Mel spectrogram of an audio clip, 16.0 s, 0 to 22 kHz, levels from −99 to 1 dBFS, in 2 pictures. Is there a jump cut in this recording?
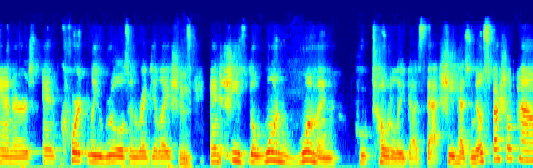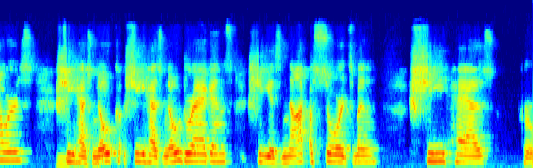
no; 0 cuts

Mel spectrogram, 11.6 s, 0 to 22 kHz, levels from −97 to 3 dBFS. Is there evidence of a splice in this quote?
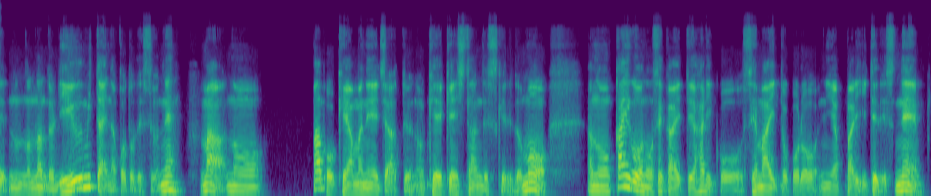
yes; 2 cuts; at 2.5 s, 4.0 s

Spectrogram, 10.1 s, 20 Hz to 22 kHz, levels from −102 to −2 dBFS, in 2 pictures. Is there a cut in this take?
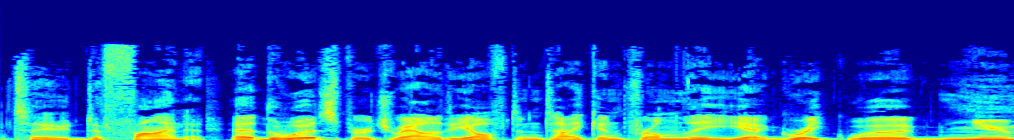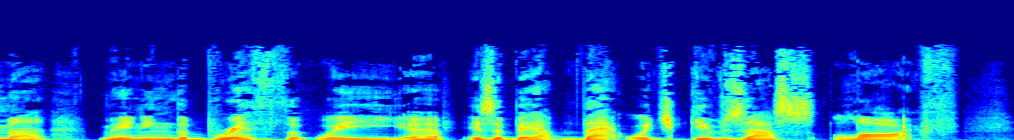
yes; 2 cuts; at 1.0 s, 7.3 s

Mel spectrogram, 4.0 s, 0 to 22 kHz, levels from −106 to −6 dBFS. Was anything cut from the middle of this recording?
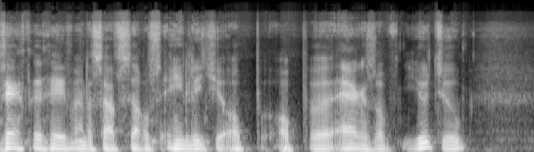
no; 0 cuts

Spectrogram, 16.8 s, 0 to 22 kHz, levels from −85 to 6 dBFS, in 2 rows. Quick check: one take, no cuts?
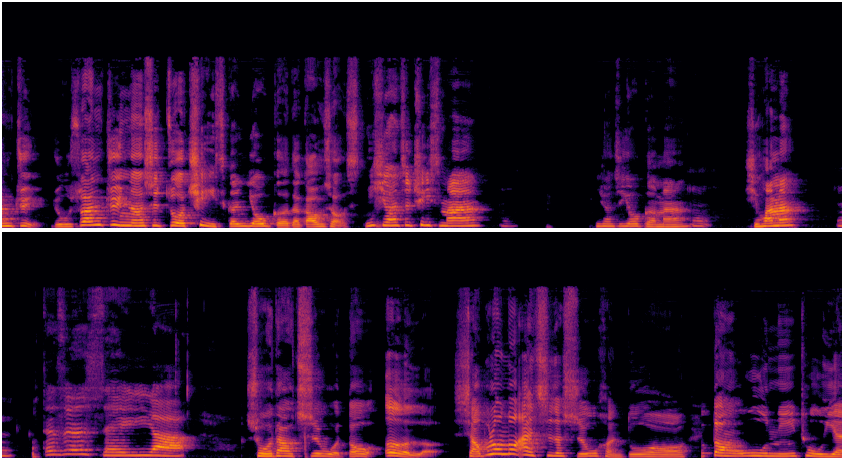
no; 2 cuts; at 10.8 s, 15.4 s

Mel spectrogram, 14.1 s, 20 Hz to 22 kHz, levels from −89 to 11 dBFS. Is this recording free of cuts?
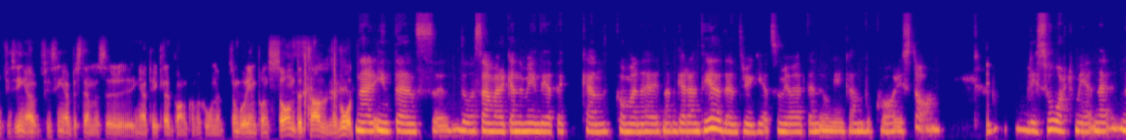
no; 2 cuts; at 4.4 s, 12.3 s

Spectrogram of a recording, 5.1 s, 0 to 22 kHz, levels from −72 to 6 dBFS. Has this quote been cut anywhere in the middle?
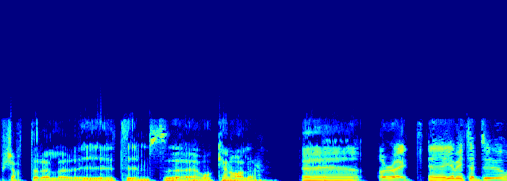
yes; 1 cut; at 2.9 s

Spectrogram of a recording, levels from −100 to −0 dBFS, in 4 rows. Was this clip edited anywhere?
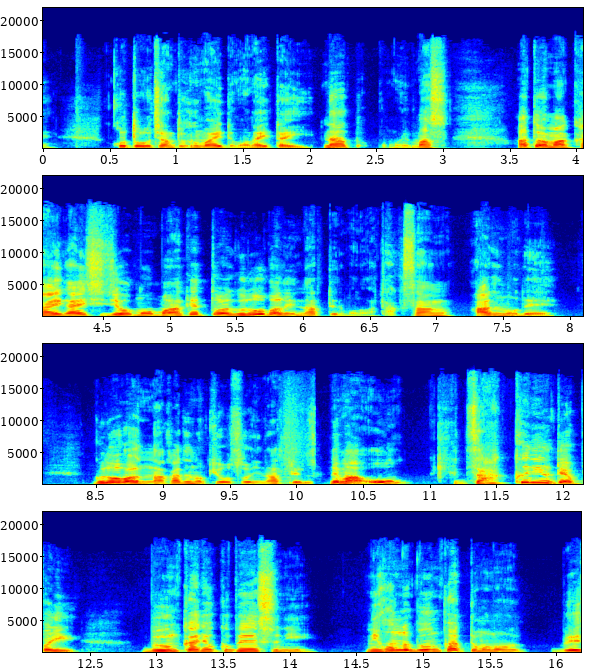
yes; 1 cut; at 10.1 s

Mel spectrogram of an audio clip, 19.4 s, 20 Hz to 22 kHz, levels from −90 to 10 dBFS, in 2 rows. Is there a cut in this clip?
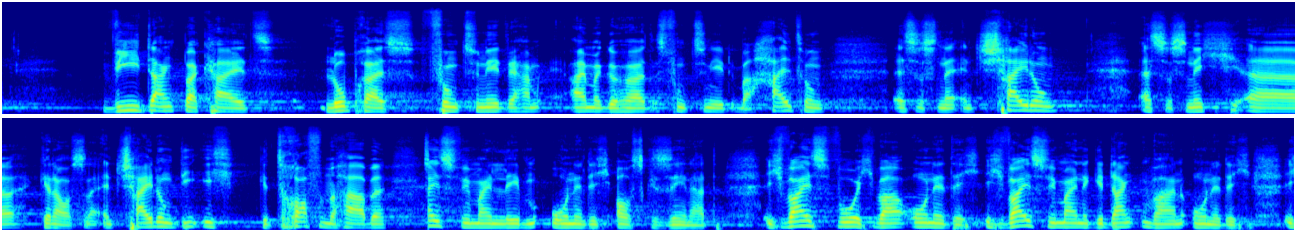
yes; 1 cut; at 12.9 s

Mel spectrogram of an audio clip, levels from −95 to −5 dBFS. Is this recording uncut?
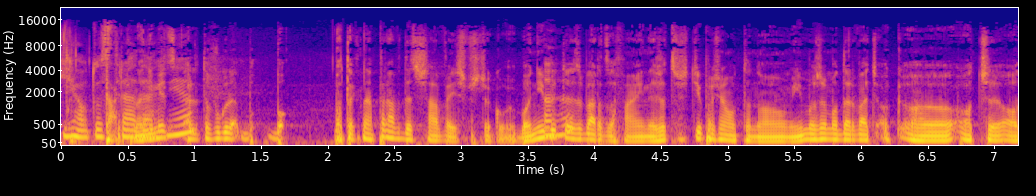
yes; 0 cuts

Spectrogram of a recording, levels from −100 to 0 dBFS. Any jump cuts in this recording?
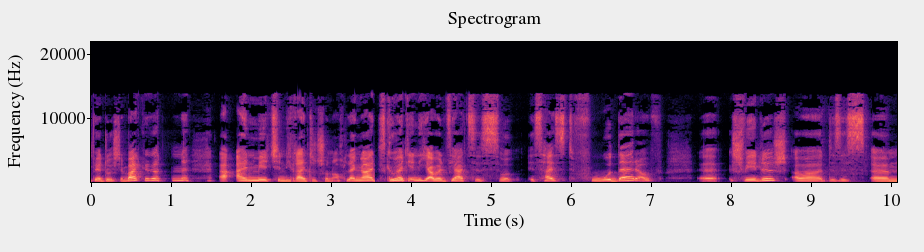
yes; 1 cut; at 3.5 s

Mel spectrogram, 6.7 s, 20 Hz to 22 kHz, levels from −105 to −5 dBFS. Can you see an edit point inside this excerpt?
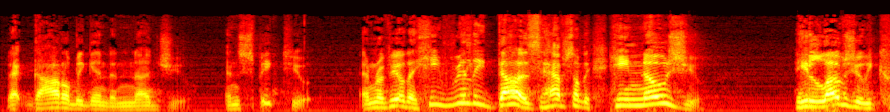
no; 0 cuts

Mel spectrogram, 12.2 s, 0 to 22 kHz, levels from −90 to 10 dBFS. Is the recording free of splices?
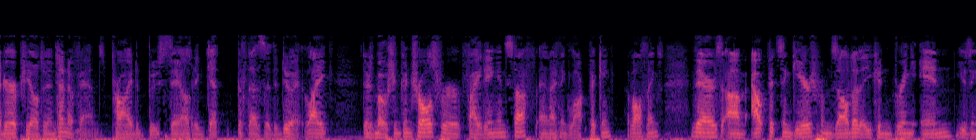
no; 1 cut; at 2.4 s

